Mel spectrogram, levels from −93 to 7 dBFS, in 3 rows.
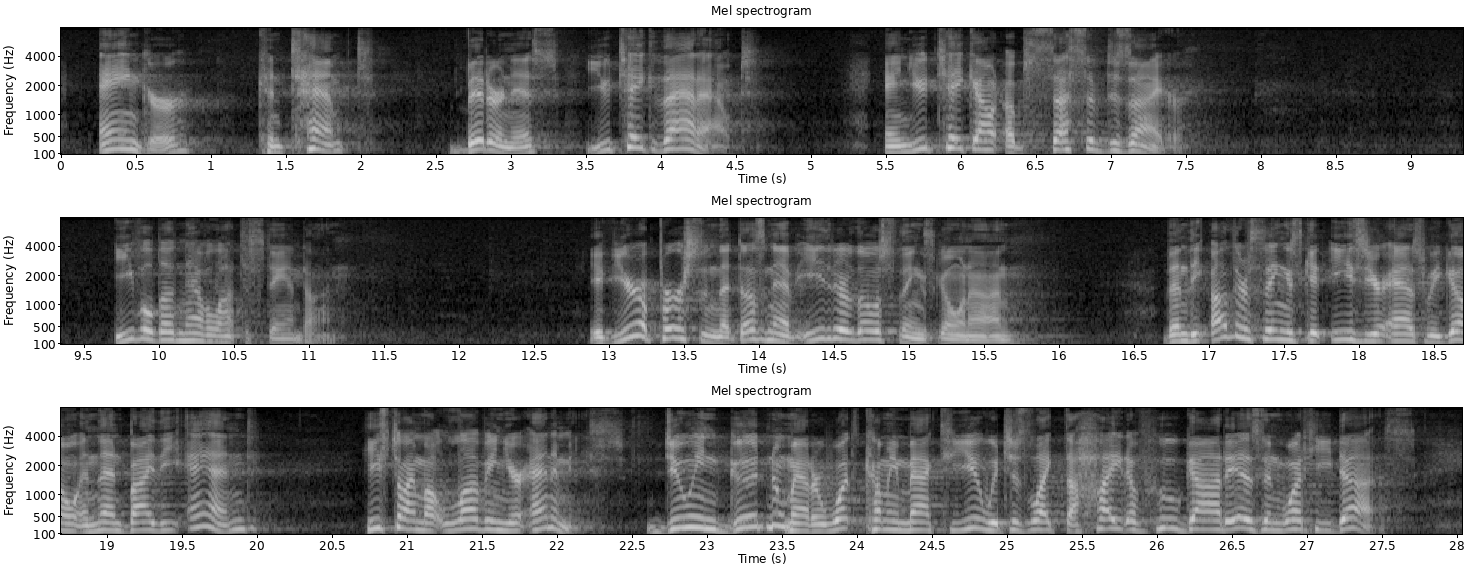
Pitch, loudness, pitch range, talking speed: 195 Hz, -24 LUFS, 175-220 Hz, 165 wpm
